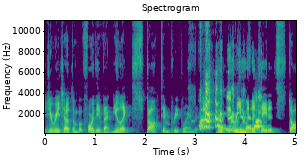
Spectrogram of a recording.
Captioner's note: laughter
